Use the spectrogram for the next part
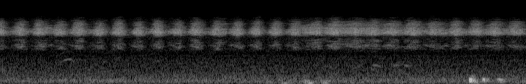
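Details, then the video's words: Cicadas singing in the heat by the Sardinian sea on an empty beach; a pulsing, high, grating buzz, somewhat irregular, with surf below and a few low thumps near the end. "Ocean Waves & Cicada Sounds - The Most Relaxing Waves Ever - Cicadas by the Sea"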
